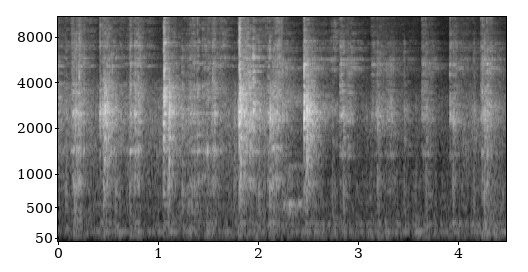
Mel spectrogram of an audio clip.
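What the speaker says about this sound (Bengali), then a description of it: "মশলাগুলোকে আমি ভেজে নেব" Whole spices, including asafoetida, are dry-roasted over a medium gas flame for a tart-spicy mango pickle. A spoon scrapes and clinks against the pan in irregular strokes, and the stirring is moderately faint.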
